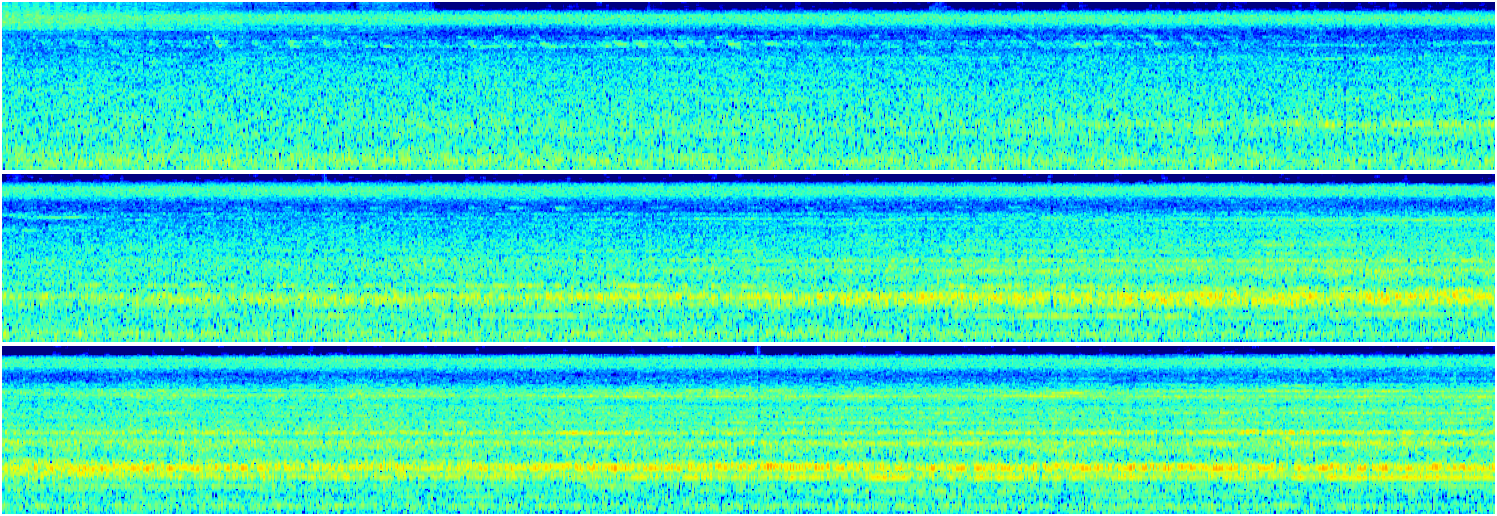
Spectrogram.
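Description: Union Pacific train rolling across a high steel railway viaduct, a steady rumble of wheels and cars. In the second half, squealing tones of steel wheels on rail come in and grow louder.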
